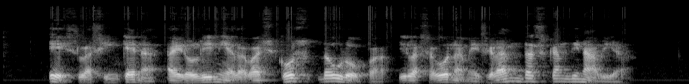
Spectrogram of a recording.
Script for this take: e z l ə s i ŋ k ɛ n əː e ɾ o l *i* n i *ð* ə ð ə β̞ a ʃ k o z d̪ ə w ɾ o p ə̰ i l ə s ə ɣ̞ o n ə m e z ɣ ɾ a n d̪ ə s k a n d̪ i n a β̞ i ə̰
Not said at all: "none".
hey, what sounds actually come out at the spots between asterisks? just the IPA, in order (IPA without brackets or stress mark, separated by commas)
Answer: i, none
